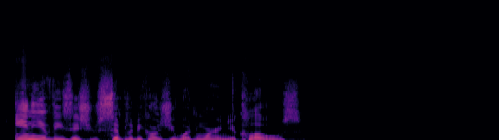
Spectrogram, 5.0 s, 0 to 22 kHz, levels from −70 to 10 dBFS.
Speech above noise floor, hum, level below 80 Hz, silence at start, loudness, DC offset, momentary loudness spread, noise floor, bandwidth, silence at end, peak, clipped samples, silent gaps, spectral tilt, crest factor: 41 dB; none; -72 dBFS; 0.15 s; -35 LUFS; under 0.1%; 10 LU; -77 dBFS; 16.5 kHz; 2 s; -18 dBFS; under 0.1%; none; -4 dB/octave; 20 dB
